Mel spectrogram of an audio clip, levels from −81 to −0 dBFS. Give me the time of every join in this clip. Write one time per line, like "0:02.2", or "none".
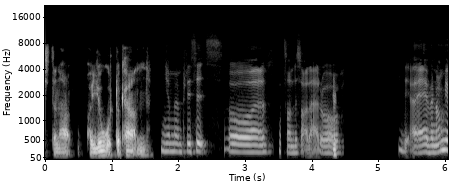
0:01.1
0:01.6
0:03.5

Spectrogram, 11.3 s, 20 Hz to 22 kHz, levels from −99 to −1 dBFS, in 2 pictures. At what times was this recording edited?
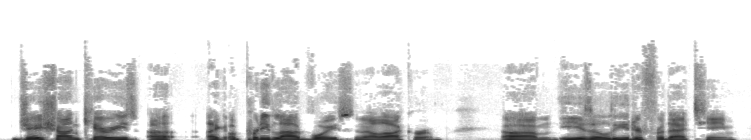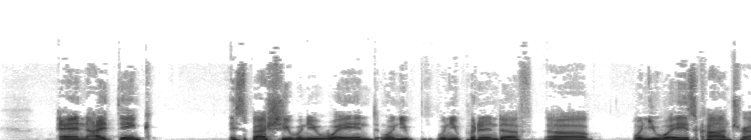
0:01.7
0:04.2
0:08.5
0:10.2

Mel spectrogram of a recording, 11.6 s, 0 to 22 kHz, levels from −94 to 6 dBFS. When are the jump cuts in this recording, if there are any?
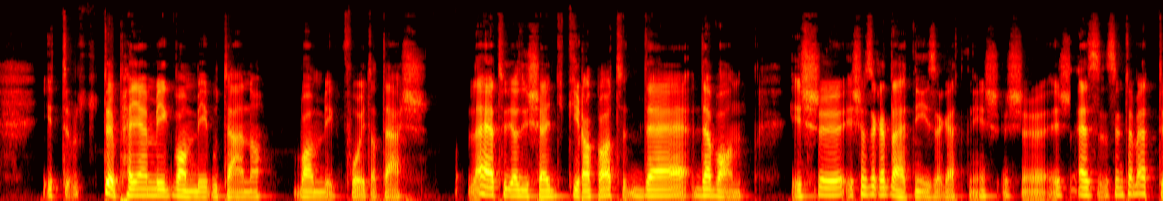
0:10.7

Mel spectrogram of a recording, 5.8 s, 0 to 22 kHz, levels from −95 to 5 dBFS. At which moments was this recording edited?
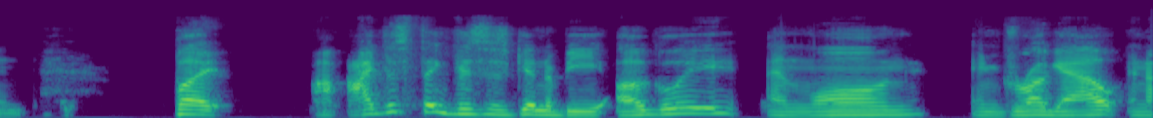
none

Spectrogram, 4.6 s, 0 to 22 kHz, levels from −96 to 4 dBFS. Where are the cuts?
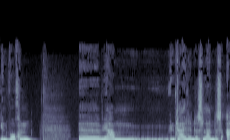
0:03.5

